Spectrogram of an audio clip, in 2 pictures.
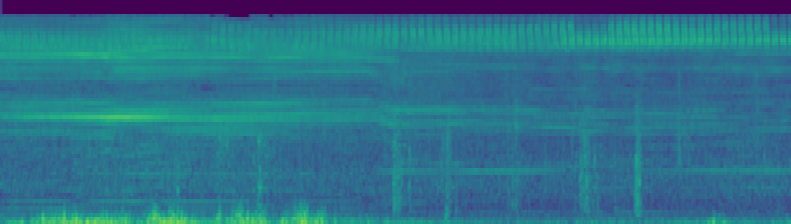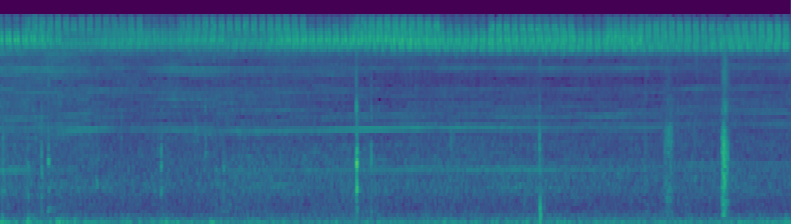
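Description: Faint, steady buzzing whine of a HobbyZone Super Cub RC plane's electric motor and propeller in flight. Wind rumbles on the microphone for the first few seconds, and a couple of sharp clicks come later.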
